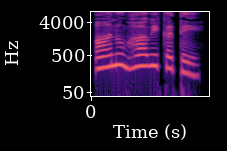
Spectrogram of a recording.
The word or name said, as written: ಆನುಭಾವಿಕತೆ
